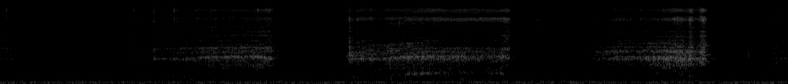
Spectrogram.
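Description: A small paintbrush with natural bristles and a wooden handle brushes and rubs the surface of a large, solid white polystyrene foam wreath ring lying on a table, while a hand with long green nails holds the ring. Three long, airy, bright scratchy strokes rise and fall, separated by quiet gaps.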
